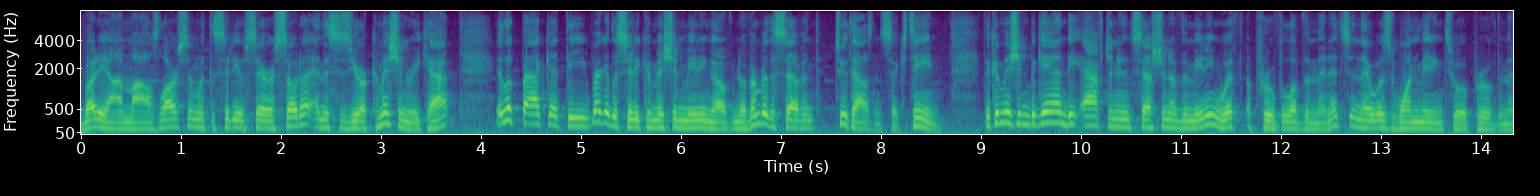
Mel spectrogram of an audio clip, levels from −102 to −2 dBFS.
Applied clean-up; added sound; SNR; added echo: none; none; none; none.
